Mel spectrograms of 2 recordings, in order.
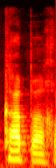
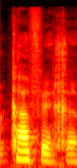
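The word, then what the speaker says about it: Kafih: And this new series is in the Rambam's Mishneh Torah, the first book, using the edition of Rabbi Yosef Kapach, or Kafich, if you want to pronounce his name properly. I'm using the name Kapach, and we'll be using that name throughout the Kollel, because essentially that's how he's referred to in the modern Israeli street.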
